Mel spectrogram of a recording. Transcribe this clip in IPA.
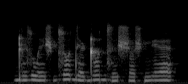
ɖɨ˨zwe˨ʃd͡zo˦ de˨ɖo˦ d͡zɨ˨ʃɔ˨ʃmʲɛ˦

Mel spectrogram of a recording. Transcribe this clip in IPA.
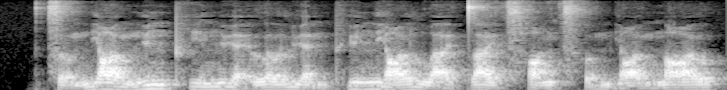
t͡sɤ̰˨˩n̪jɑ˥˩ʊ̯ n̪y˥npʰi˧˥n ɥɛ̰˨˩lɤ˧˥ lɥɛ̰˨˩npʰy˥n jɑ˧˥ʊ̯lwa̰˨˩ɪ̯ t̪a˥ɪ̯t͡sʰɑ˥ŋt͡sʰɤ̰˨˩n̪jɑ˥ʊ̯ n̪ɑ˥ʊ̯

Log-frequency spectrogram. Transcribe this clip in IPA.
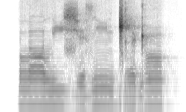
lɔ˧ li˧ʑɘ˨zĩ˦ɡ͡ǁə˦˨ ɖɔ̃˦

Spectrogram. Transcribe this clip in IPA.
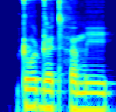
ʈu ɖøtʰœmi

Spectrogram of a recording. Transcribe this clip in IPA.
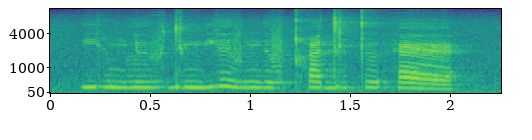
jimlyvdym jevŋevqʰi dit̪øhæ

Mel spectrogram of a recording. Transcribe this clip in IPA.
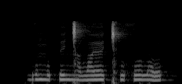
ɡʷɪŋʷɪ θeŋ͡ǀɪ lˠɛː ǀʰʊxolˠʊː

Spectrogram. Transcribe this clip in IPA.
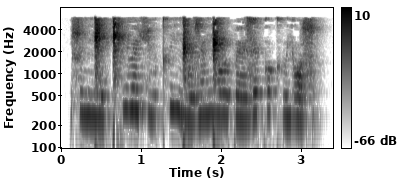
ɬiŋ͡ǁeǁʰilɛ̃ çiʊ̯kʰi ŋ͡ǁozɛ̃ŋ͡ǁɔə̯ pɛzɛ kɔkʰɯjɔs

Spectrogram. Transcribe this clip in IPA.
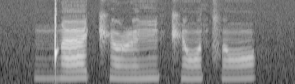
ŋ͡ǃæ t͡ʃɔ̃ɭĩ t͡ʃɔ̃t͡sɔ̃

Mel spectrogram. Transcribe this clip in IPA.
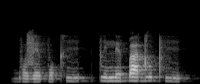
bo˨ze˨po˨kʰi˦ | pi˦ne˦ ɓa˦ du˦pʰi˨

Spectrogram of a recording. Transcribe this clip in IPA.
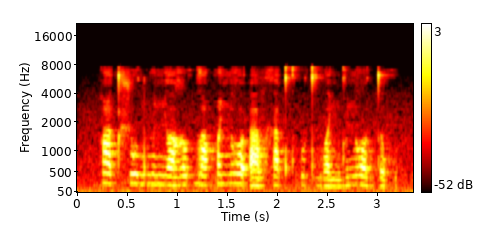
qetʃudŋu ɲʌ ʁəxʷɡʌ qʷeɲʁʷeʔav xatkʷʰetɡʷaɲ duɲʁudtəxʷ

